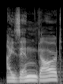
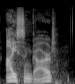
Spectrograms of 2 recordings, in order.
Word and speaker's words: Isengard: Rohirrim, and so it's pronounced as you would in English, as Isengard, with the stress on the first syllable and also the I letter.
